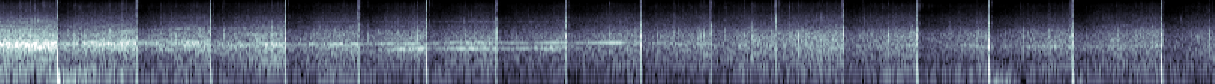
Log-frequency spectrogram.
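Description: A graduation ceremony audience applauds the veterans in steady, sustained clapping that fills the hall, punctuated by sharp rhythmic thumps roughly every half second throughout.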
